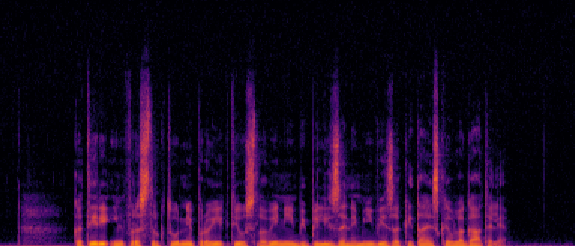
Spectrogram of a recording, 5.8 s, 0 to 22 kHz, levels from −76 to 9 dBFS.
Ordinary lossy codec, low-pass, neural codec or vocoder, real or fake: none; none; none; real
